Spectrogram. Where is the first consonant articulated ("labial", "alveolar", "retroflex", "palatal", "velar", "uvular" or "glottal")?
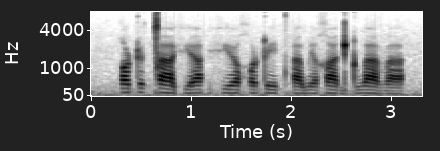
uvular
